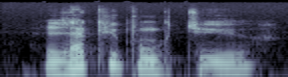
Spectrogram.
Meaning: acupuncture
- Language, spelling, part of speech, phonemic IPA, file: French, acupuncture, noun, /a.ky.pɔ̃k.tyʁ/, Fr-acupuncture.ogg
